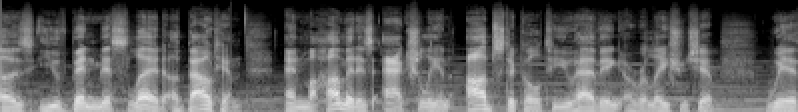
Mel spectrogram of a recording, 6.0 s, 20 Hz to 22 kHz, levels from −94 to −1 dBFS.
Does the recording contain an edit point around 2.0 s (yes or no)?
no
